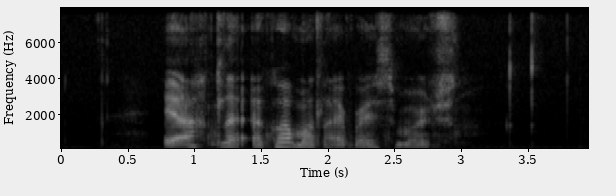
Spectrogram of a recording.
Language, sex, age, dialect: Faroese, female, 15-35, Suðurstreymoy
